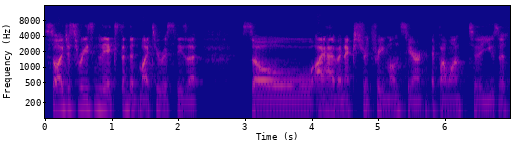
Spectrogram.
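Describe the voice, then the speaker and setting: In a Kerry accent, a man speaks at a medium pitch and moderate pace with flat, monotone intonation. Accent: Kerry Irish. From Ireland, County Kerry. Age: 20s. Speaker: online English teacher. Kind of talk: casual chat.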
